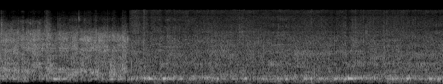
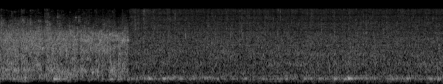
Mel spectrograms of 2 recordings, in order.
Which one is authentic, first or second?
second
